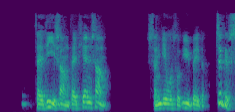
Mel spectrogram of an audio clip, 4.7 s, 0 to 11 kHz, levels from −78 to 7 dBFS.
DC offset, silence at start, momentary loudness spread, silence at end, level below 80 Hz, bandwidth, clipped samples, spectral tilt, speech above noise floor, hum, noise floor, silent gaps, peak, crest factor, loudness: under 0.1%; 0.45 s; 8 LU; 0 s; -64 dBFS; 7.6 kHz; under 0.1%; -5.5 dB/octave; over 72 dB; none; under -90 dBFS; 2.38-2.92 s; -4 dBFS; 14 dB; -19 LUFS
